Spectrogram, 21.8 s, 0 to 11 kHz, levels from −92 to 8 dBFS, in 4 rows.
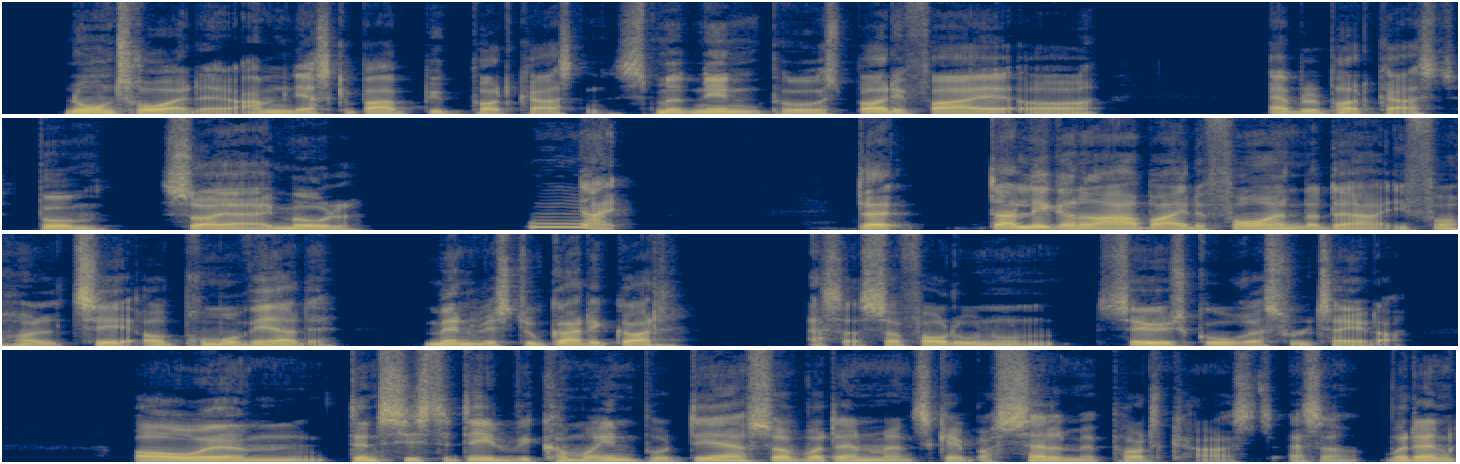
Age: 30-49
